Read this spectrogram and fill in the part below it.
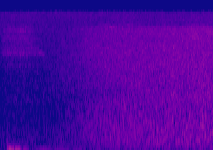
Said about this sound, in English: This actually fits because this is about the ocean sounds in the background. You hear that? This is important to the story.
